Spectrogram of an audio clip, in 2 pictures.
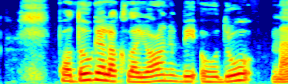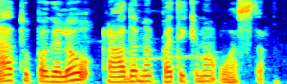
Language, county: Lithuanian, Kaunas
